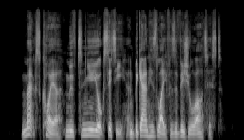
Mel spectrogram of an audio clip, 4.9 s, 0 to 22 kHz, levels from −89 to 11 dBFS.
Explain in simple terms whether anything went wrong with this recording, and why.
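Nothing went wrong here: the speech signal holds steady throughout, with no dropouts, glitches or other technical faults to be heard.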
